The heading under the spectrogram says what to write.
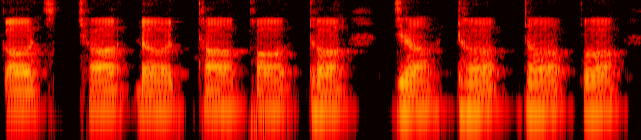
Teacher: જે વ્યંજનોનો ઉચ્ચારણ કરતી વખતે વધુ હવા કે પ્રાણવાયુની જરૂર પડે તેવા વ્યંજનોને મહાપ્રાણ વ્યંજન તરીકે ઓળખવામાં આવે છે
